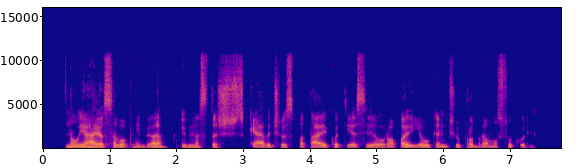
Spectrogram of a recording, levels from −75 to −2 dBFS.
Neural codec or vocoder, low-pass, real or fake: codec, 24 kHz, 1.5 kbps, HILCodec; 10.8 kHz; fake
